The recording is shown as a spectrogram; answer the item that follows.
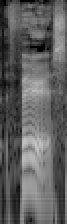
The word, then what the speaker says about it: Phares: It's just my name, Scott Joseph Ferris. And the last name is spelled P-H-A-R-E-S. Again, the full spelling is S-O-C-T.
